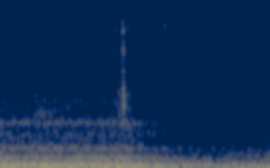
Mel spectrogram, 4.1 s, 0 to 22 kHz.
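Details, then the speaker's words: VW Sharan 7M heater blower that only worked on speed 4, after fitting a replacement 240°C thermal fuse, on lowest setting 1: soft, low, steady whoosh with no ticking, scraping or wobble; very gentle but seemingly normal. "one is very gentle but I think that's just the way it is"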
